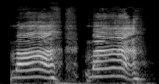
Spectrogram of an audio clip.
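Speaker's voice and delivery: loud, high, drawn-out call; alarmed cry for mother. Acted. A girl calls her mother over lice, loud panicked cry. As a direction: wail for mum at full voice.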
